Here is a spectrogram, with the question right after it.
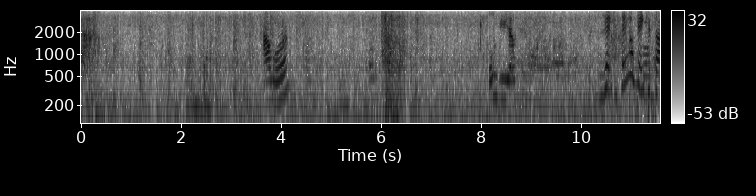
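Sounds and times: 
car and wind noise through an open window: 0:00.0 - 0:11.5
speech: 0:03.7 - 0:04.3, 0:08.2 - 0:09.3, 0:10.4 - 0:11.5.

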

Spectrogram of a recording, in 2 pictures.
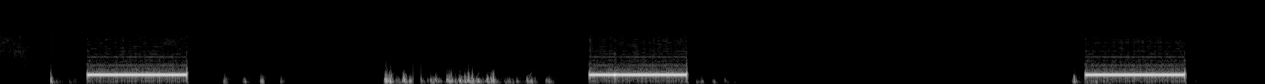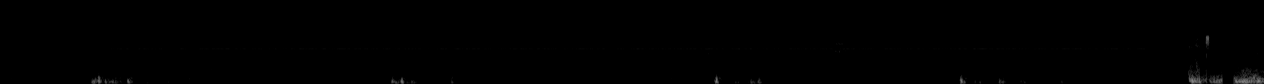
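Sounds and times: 
outgoing phone call's ringback tone: 0:00.9 - 0:01.9, 0:05.9 - 0:06.9, 0:10.8 - 0:11.9.

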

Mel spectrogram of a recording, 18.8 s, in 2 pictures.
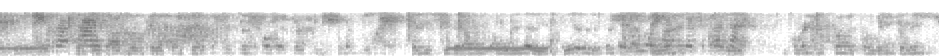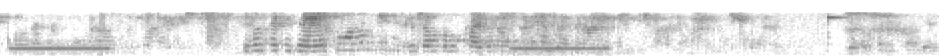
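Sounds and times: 
phone call ringing tone: 0:00.0 - 0:00.5, 0:04.5 - 0:05.4, 0:09.5 - 0:10.5, 0:14.5 - 0:15.5
speech: 0:00.8 - 0:10.6, 0:11.8 - 0:15.6, 0:17.8 - 0:18.7.

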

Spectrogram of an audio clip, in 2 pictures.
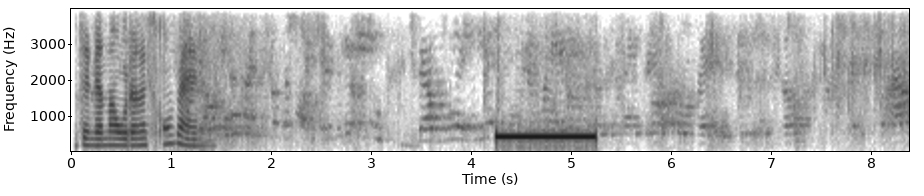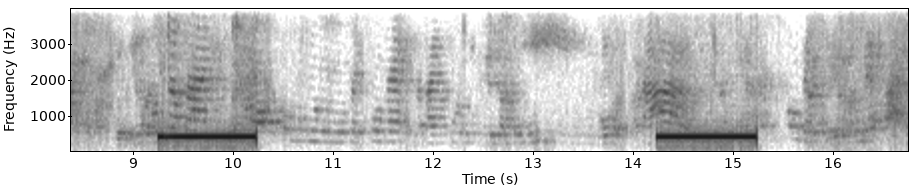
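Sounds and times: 
speech: 0:00.1 - 0:01.7
phone ringback tone: 0:04.2 - 0:05.2, 0:09.2 - 0:10.2, 0:14.2 - 0:15.2.

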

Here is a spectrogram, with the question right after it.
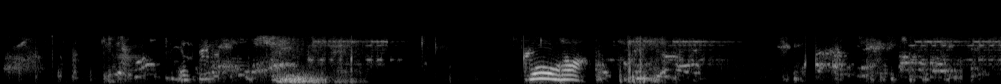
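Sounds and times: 
speech: 0:01.2 - 0:03.3, 0:05.3 - 0:06.8
phone ringtone with an incoming call: 0:03.0 - 0:04.1, 0:06.1 - 0:07.5, 0:09.0 - 0:10.0.

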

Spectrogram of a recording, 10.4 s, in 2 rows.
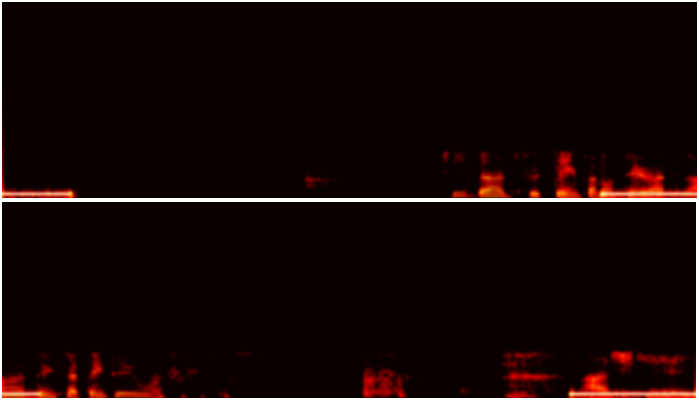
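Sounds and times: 
telephone ringing tone of an unanswered call: 0:00.0 - 0:00.6, 0:04.5 - 0:05.6, 0:09.5 - 0:10.4
speech: 0:03.4 - 0:07.1, 0:07.9 - 0:08.4, 0:09.0 - 0:10.4.

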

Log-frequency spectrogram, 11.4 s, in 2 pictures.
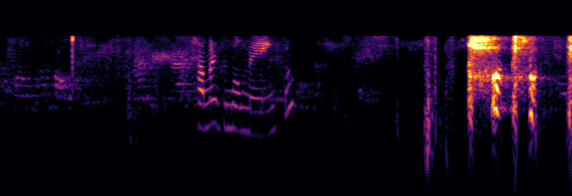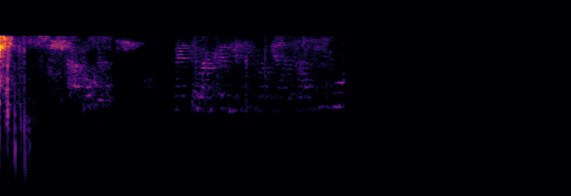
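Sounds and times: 
faint talk: 0:00.0 - 0:09.2
speech: 0:02.0 - 0:03.4
harsh coughing after choking: 0:04.6 - 0:06.1.

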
